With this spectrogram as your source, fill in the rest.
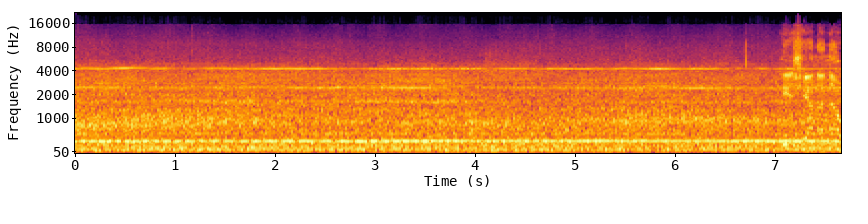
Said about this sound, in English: Also have a loud Delta A330 on Echo.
